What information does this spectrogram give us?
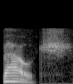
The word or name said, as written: vouch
